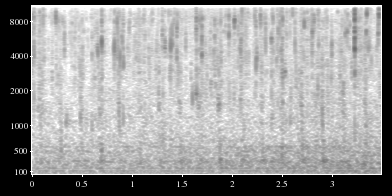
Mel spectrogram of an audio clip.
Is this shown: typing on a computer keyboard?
no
